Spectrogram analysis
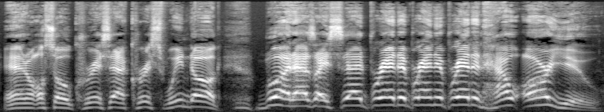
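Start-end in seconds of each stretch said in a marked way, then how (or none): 2.6-6.0 loud, high, hyped call; excited shout. Real, not acted. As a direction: call him out like a hype man. Hyped calling out to co-host.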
